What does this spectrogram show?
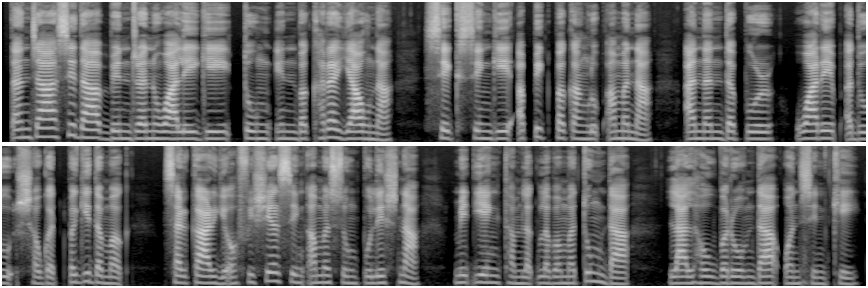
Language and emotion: Manipuri, neutral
